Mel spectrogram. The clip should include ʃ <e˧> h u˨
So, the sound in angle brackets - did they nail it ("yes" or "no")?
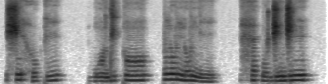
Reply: no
